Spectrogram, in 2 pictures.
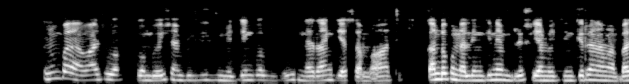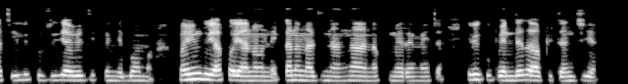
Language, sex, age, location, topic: Swahili, female, 18-24, Nairobi, finance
